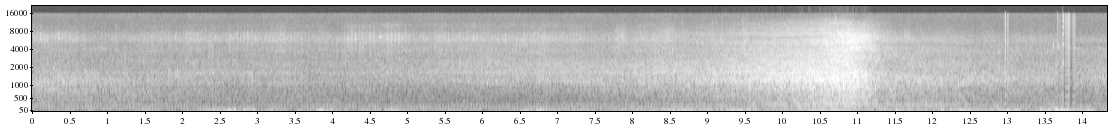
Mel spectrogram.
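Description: A car passing on the road, its noise swelling to a peak about eleven seconds in and then fading, over a steady low rumble of traffic. A few sharp clicks come near the end.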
